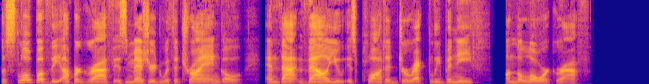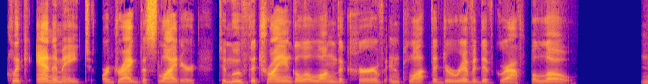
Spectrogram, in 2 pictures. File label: narration; CALCULUS 7E; cengage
